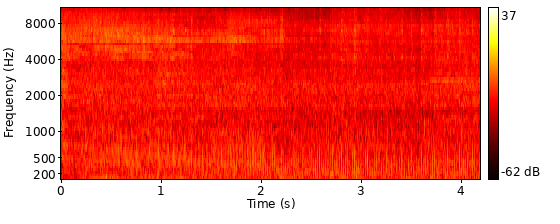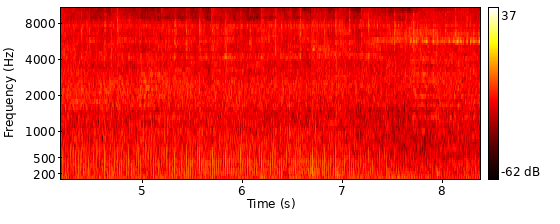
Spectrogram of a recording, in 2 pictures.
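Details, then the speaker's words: STIHL FC 56C edger after repair for not reaching full throttle and losing power, air filter cleaned and spark arrestor checked: high steady two-stroke buzz at full throttle without surging or bogging; running properly. "That sounded pretty good."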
